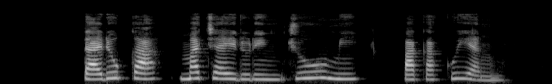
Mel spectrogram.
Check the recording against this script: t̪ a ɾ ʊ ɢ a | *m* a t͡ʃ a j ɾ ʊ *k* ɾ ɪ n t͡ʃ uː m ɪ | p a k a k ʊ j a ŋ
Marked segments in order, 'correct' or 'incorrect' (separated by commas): correct, incorrect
